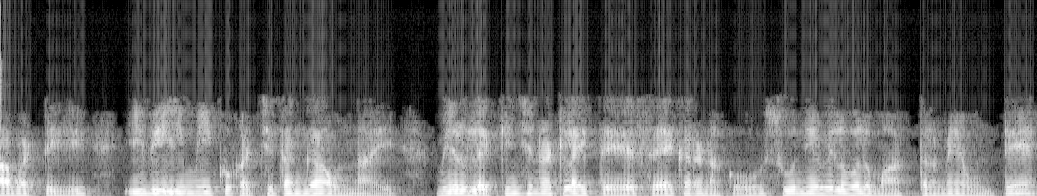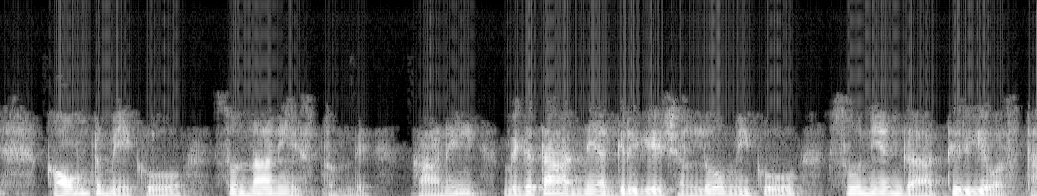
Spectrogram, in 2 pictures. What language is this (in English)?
Telugu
